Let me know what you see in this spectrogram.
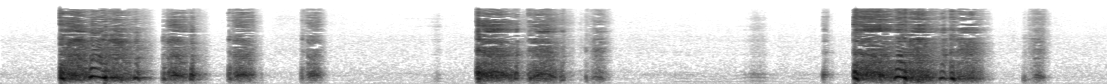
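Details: Adult man coughing while cleaning his truck, cough described as not getting any better: three harsh bouts of several quick coughs separated by quiet pauses; persistent repetitive cough.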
